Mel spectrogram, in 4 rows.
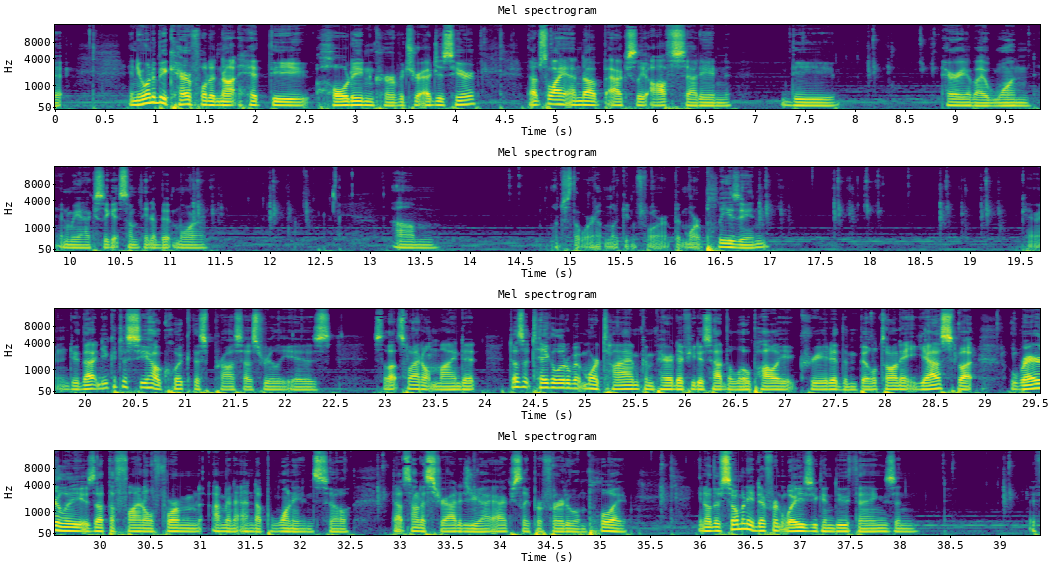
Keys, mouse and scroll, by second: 0.3 ctrl+z, 0.8 middle click, 3.9 middle click, 4.3 alt+a, 4.7 middle click, 4.9 b, 6.1 ctrl+q, 7.4 click, 7.8 middle click, 8.1 ctrl+x, 8.6 b, 11.2 ctrl+q, 11.7 middle click, 12.0 ctrl+x, 12.4 shift+middle click, 12.8 middle click, 14.7 middle click, 15.0 shift+middle click, 15.2 middle click, 15.6 b, 16.3 middle click, 16.9 ctrl+q, 17.6 ctrl+x, 17.9 b, 18.7 ctrl+q, 19.1 ctrl+x, 19.8 middle click, 20.7 shift+middle click, 21.0 middle click, 21.6 b, 23.2 ctrl+q, 25.2 click, 25.7 middle click, 26.6 middle click, 27.1 middle click, 27.9 shift+middle click, 28.7 ctrl+x, 29.0 b, 30.0 middle click, 30.4 ctrl+q, 32.3 click, 32.7 ctrl+x, 33.0 middle click, 33.7 middle click, 34.0 middle click, 34.4 b, 35.5 ctrl+q, 37.0 middle click, 38.8 middle click, 39.0 ctrl+x.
